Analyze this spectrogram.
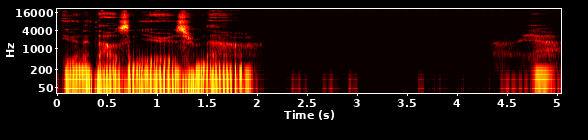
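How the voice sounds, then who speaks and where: Man playing a very deep, gravelly vampire lover. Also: no echo, full character voice. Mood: solemn devotion. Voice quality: very deep, gravelly, husky, breathy, often near a whisper. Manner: slow, hushed, soothing, deliberate pauses. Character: tender, protective male vampire lover, ancient and solemn. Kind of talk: intimate ASMR boyfriend roleplay.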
